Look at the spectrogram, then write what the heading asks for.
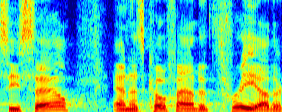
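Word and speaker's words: CSAIL: She's director of MIT's computer science and artificial intelligence laboratory, pronounced cale, and has co-founded three other companies.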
